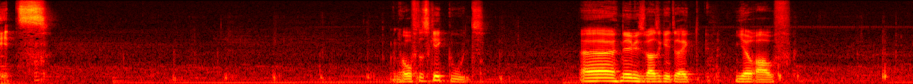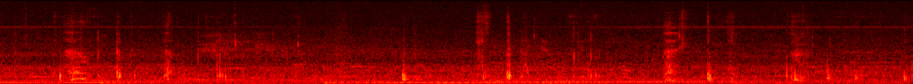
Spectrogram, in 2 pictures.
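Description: Footsteps patter softly on stone.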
